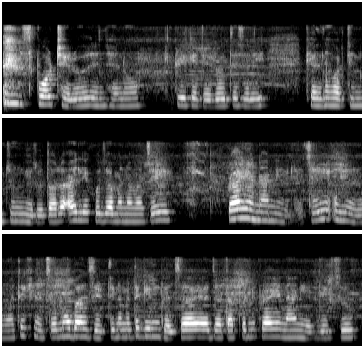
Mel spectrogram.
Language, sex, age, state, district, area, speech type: Nepali, female, 18-30, West Bengal, Darjeeling, rural, spontaneous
